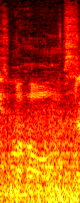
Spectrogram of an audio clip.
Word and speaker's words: Mahomes: It's Mahomes.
